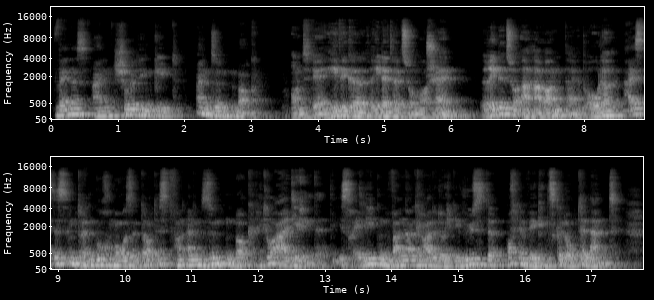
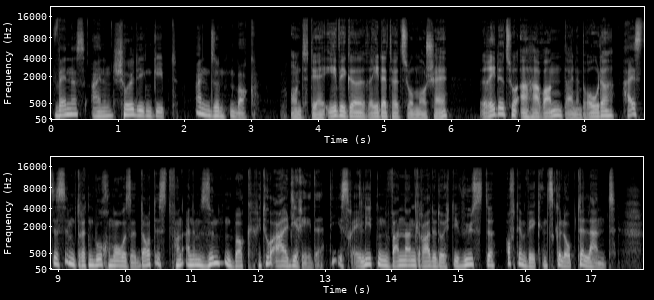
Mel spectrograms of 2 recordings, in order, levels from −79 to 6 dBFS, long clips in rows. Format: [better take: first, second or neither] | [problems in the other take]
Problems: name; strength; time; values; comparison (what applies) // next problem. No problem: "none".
second | off-mic speech; far // room echo; noticeable; dies away in 0.7 s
